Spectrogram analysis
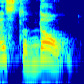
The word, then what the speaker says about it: estudou: Ele estuda português todos os dias, mas ontem não estudou. So same rules here. Estuda, second to last syllable. Estudou, the second to last vowel.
